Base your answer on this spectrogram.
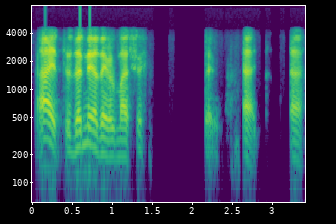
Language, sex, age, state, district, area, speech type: Kannada, male, 60+, Karnataka, Udupi, rural, conversation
